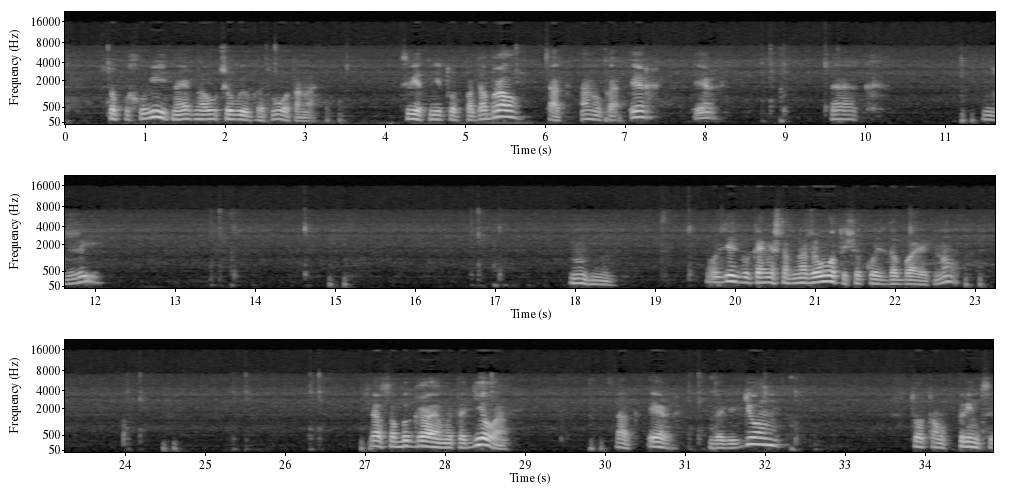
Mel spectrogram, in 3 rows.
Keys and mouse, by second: 0.3 click, 3.5 g, 6.9 r, 9.2 middle click, 11.4 g, 13.9 middle click, 14.4 click, 14.5 middle click, 15.0 g, 17.3-19.6 middle drag, 20.2-21.6 middle drag, 21.6 click, 23.1 g, 24.6 g, 26.4 click, 27.1 g, 30.0 r, 31.6 click, 32.6-34.8 middle drag.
